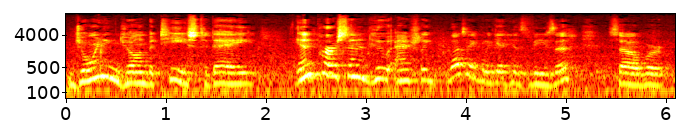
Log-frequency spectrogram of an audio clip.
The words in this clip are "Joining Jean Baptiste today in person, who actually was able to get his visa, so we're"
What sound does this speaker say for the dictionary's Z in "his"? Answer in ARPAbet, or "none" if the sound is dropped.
Z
